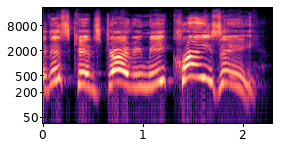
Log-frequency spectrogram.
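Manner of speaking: high, slow exasperated mom voice; frazzled mother. Acted. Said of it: "his mother would say".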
